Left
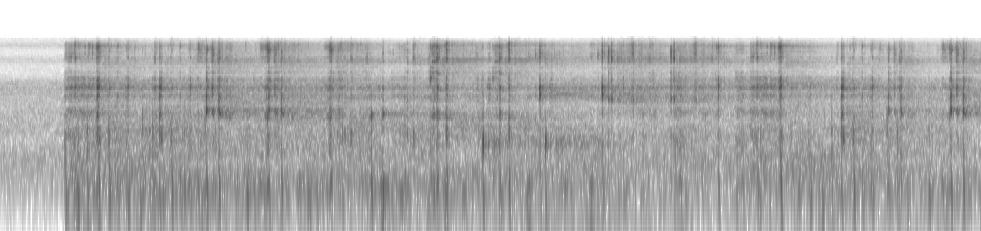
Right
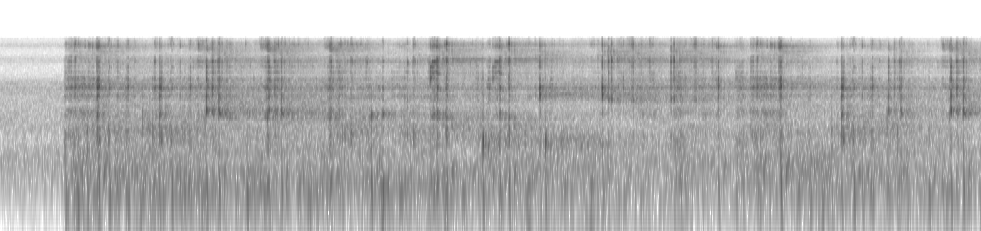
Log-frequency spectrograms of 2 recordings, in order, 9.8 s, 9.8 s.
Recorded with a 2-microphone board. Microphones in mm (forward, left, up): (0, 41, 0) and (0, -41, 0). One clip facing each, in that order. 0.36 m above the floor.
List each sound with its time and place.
0.6 s chewing: 10° left (ahead or behind), 1.3 m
